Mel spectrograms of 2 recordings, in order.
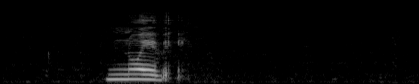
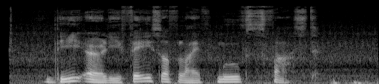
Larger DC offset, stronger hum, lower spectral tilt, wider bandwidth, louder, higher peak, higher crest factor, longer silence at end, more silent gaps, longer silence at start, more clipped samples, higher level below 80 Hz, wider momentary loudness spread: neither; neither; second, -4.5 dB/octave vs -6 dB/octave; second, 14 kHz vs 16.5 kHz; second, -28 LUFS vs -21 LUFS; second, -12 dBFS vs -2 dBFS; about the same, 20 dB vs 18 dB; first, 2.35 s vs 0 s; neither; first, 1.05 s vs 0.1 s; neither; second, -78 dBFS vs -40 dBFS; first, 24 LU vs 16 LU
